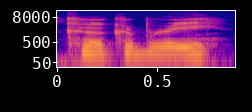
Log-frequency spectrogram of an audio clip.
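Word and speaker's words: Kirkcudbright: much dead on with one of those it's kabri kabri yeah k a see I was just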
